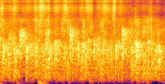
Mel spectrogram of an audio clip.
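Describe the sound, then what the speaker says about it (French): A church congregation applauds and cheers for Jesus during a French-language worship service, a dense, steady wash of clapping from a large crowd that fills the hall and carries continuously throughout. "Est-ce qu'on peut acclamer royalement pour notre Jésus?"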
